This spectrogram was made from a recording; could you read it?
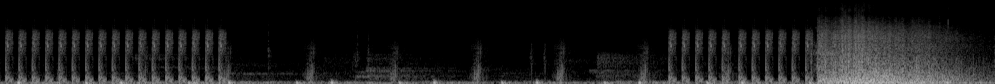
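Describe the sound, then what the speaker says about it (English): Rapid, rhythmic booming thuds of video game explosions in Tomb Raider repeat in a fast pulse, pause into scattered pops, then resume before a loud rumbling blast. "The explosions are so loud."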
